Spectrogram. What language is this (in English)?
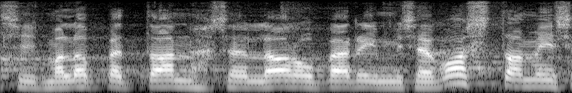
Estonian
